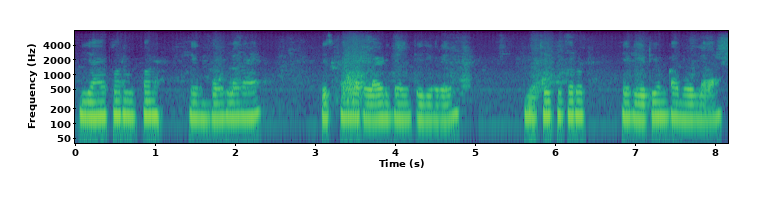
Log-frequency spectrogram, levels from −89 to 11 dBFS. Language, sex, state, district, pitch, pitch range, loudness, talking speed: Hindi, male, Bihar, Gaya, 130 Hz, 120-140 Hz, -16 LUFS, 170 wpm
